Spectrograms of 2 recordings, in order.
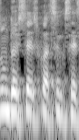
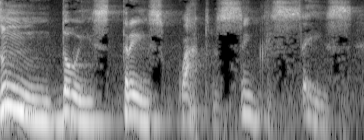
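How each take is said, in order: First: The numbers are counted quickly. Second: The numbers are counted slowly. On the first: The speaker calls it right. "é assim mais ou menos" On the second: The speaker calls it wrong. "tá contando devagar demais"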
